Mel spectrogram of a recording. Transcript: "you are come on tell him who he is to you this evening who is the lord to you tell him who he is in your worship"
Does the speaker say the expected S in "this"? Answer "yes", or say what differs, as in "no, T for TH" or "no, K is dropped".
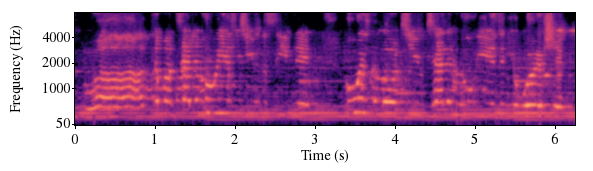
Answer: yes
